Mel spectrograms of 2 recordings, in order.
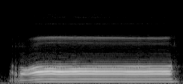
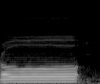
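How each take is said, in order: First: Tongue back raised, lips unrounded, vowel like ah. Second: Lips rounded, vowel sounds like oo. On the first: The speaker calls it right. "Make sure you raise the back of your tongue up" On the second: The speaker calls it wrong. "Don't go ru"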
